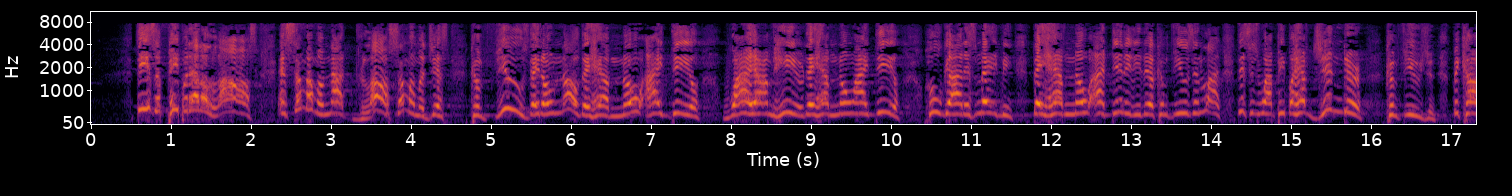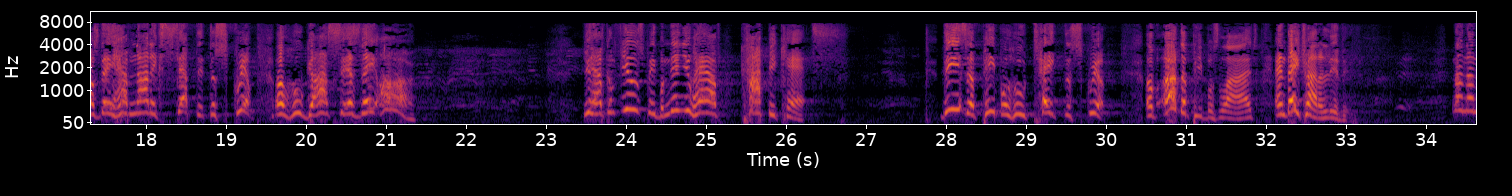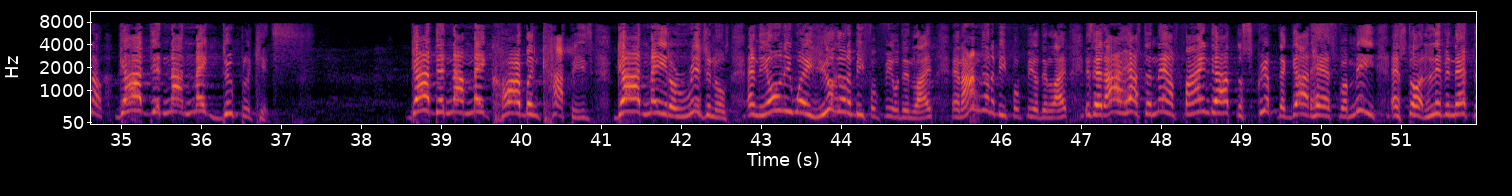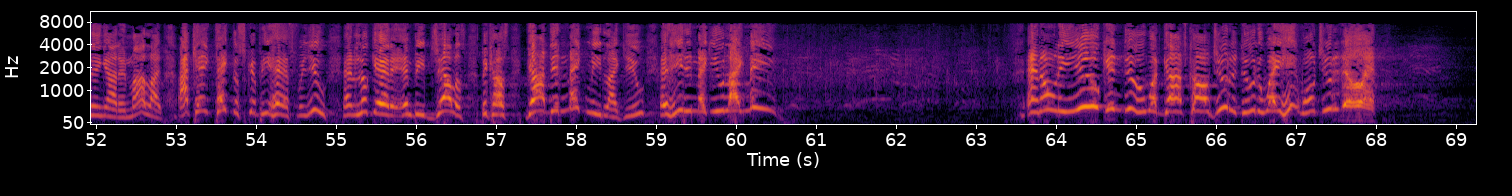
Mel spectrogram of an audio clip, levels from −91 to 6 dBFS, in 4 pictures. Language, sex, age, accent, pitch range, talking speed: English, male, 40-59, American, 280-370 Hz, 175 wpm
